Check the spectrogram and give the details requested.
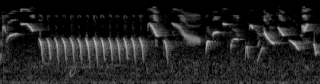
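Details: Tutor song of a canary for moulting young birds: a fast rolling low trill followed by jumbled high twittering and slurred notes.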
